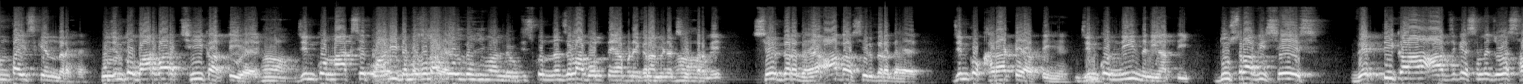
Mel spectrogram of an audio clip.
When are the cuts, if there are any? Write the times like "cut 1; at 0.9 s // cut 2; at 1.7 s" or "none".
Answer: cut 1; at 1.1 s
